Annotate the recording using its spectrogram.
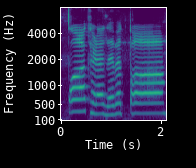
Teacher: موٹا کریں گے زبان کی جڑ اوپر تالو سے لگے گی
